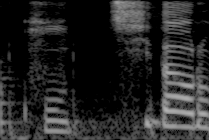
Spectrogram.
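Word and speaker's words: 굳히다: 왔죠 그러면 얘를요 9t다 이렇게 발음하는 것이 아니라 구치다로 발음합니다 선생님 이거는 왜 따로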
